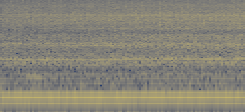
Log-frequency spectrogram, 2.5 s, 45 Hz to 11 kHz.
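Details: Ford Ranger that would not start, running after a jump with suspected old, dead battery, alternator reading 14.3–14.9 V: smooth low hum at a steady idle with no ticking or knocking; normal idle.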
